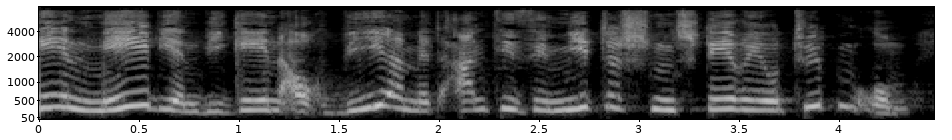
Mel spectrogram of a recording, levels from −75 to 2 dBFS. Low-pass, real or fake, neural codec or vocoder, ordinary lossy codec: 7.2 kHz; fake; vocoder, 24 kHz, 100 mel bands, Vocos; MP3, 64 kbps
